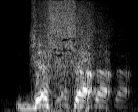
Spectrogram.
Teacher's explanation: With sin, a whistling sound is made.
